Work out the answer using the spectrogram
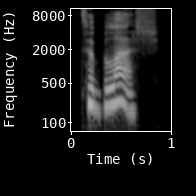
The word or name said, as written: to blush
